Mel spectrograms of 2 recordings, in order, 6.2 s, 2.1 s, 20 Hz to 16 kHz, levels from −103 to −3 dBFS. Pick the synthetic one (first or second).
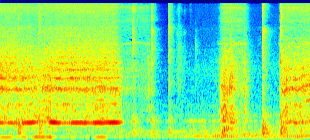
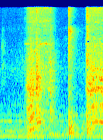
first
